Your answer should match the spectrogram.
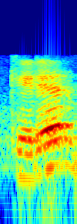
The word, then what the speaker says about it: querer: to pronounce the words you see that the r is the soft sound of the r because it's not at the beginning of the word and because it is not doubled it is not Double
